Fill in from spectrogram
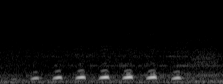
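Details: Coucals squabbling and fighting like chickens: a run of seven deep, hollow hoots spaced about a quarter second apart, swelling in strength through the middle and easing slightly at the end, over a quiet background.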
